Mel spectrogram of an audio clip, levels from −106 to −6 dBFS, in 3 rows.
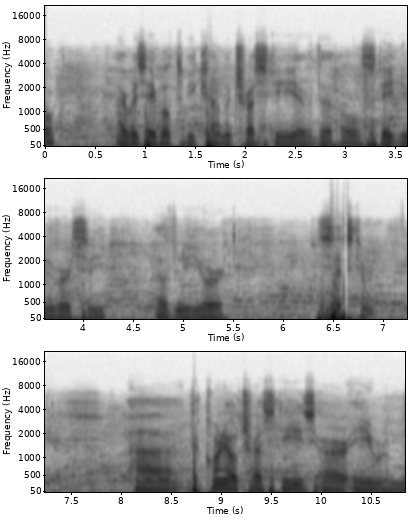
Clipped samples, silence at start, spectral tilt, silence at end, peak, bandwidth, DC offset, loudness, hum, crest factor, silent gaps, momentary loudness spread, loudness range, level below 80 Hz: under 0.1%; 0 s; -5.5 dB/octave; 0 s; 0 dBFS; 8 kHz; under 0.1%; -25 LUFS; none; 24 dB; none; 17 LU; 4 LU; -30 dBFS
